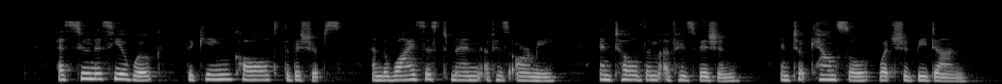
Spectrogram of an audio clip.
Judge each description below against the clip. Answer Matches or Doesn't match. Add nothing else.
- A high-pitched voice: Matches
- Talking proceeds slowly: Doesn't match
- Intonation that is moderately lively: Matches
